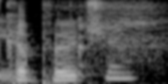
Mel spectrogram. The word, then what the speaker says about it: Capuchin: special type of monkey Capuchin is that how you say it yes yeah kuchin kuskin it's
